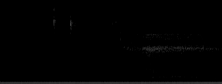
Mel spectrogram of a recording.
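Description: Near silence: quiet room tone with two faint short clicks about half a second in.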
